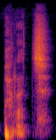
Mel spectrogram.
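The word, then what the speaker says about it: פרץ: 여러분이 베레스라는 이름의 뜻이 뭘까요? 혹시 주석 달려 있는 분들 있습니까? 베레스 원래 히브리어 정확한 발음은 파라츠입니다. 파라츠 깨뜨리다.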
